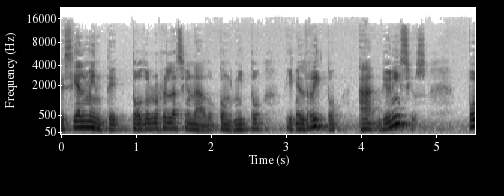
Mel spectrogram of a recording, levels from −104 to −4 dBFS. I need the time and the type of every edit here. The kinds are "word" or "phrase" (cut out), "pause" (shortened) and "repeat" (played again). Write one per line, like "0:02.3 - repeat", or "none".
0:02.3 - word
0:03.1 - word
